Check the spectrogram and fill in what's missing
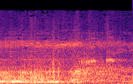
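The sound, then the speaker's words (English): A loud, dense chorus of frogs croaking together in the trailer for the American International Pictures film Frogs, many overlapping calls forming a continuous, throbbing wall of sound, with no voices. “Frogs, today the pond, tomorrow the world.”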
